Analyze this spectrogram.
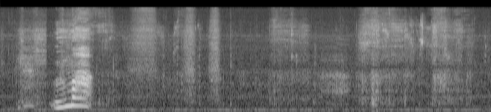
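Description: A young woman slurps noodles.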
